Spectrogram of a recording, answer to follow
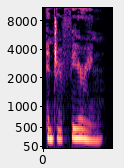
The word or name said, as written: interfering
